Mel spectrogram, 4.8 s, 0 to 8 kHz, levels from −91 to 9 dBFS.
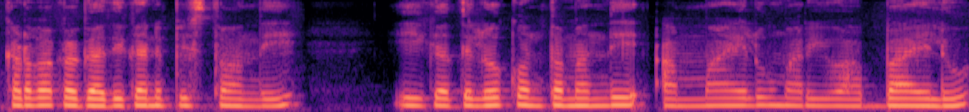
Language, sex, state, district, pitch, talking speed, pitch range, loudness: Telugu, female, Telangana, Nalgonda, 195 Hz, 110 wpm, 190-200 Hz, -17 LUFS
